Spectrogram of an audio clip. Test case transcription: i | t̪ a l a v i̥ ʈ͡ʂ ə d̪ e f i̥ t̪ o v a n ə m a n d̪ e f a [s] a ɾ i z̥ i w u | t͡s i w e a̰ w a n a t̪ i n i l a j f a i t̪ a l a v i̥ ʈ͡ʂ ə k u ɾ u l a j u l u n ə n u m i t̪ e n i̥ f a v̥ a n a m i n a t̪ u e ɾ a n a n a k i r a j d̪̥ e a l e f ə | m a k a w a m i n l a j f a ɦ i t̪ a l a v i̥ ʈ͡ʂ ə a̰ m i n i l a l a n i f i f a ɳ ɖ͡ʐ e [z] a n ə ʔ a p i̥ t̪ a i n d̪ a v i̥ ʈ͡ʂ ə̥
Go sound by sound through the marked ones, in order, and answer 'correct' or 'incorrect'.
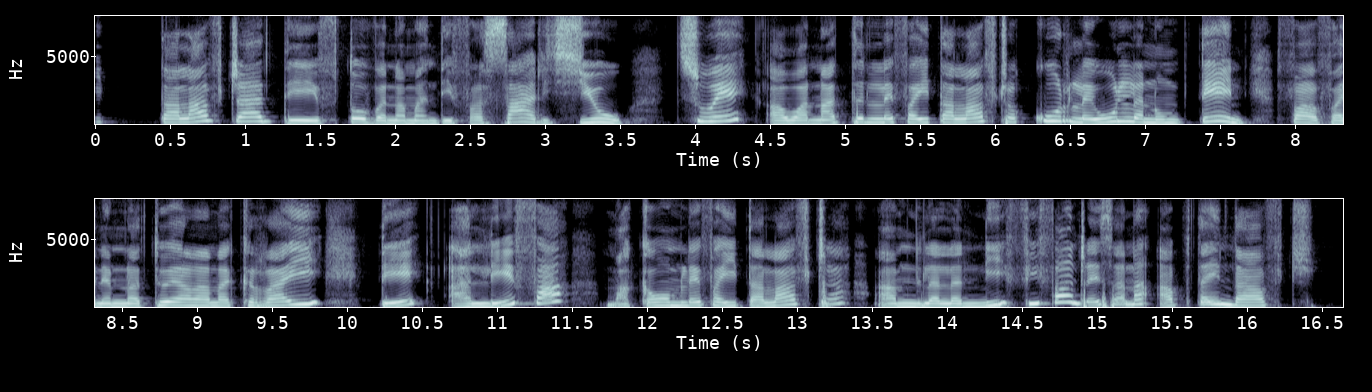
correct, incorrect: s

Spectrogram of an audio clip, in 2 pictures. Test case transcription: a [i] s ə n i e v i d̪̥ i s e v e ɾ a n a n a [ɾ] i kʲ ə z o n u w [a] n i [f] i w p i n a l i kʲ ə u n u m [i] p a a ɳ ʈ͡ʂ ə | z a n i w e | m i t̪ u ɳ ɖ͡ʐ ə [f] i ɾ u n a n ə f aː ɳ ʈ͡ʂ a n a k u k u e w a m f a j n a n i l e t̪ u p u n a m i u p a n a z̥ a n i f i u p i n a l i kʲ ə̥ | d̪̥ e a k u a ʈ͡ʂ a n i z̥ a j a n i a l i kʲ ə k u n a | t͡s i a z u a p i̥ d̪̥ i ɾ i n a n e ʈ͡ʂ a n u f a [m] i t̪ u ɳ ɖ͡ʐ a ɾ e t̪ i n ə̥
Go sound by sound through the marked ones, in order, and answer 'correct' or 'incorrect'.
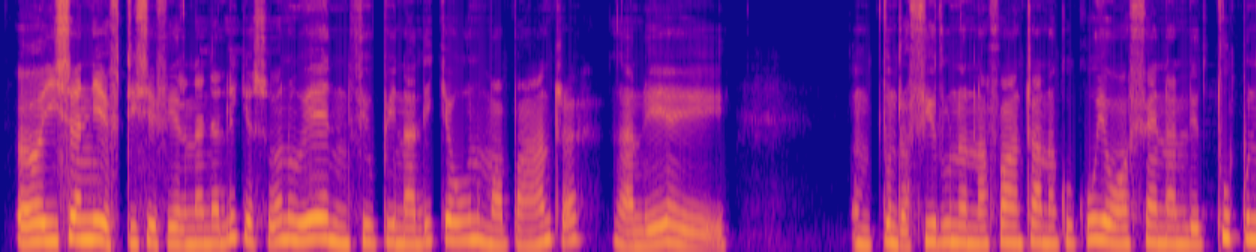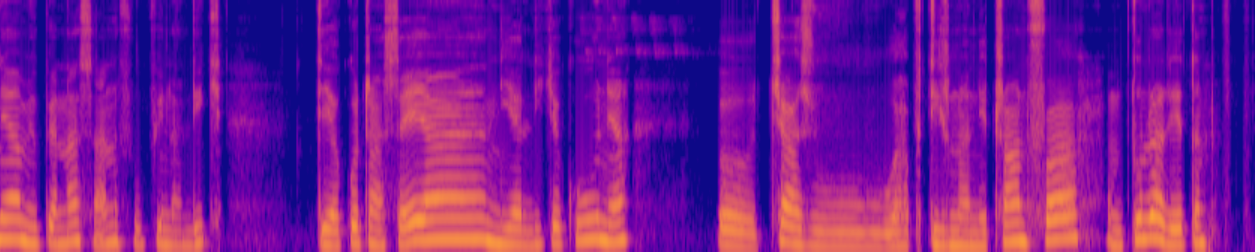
correct, incorrect: l, incorrect: e, correct, incorrect: a, correct, correct

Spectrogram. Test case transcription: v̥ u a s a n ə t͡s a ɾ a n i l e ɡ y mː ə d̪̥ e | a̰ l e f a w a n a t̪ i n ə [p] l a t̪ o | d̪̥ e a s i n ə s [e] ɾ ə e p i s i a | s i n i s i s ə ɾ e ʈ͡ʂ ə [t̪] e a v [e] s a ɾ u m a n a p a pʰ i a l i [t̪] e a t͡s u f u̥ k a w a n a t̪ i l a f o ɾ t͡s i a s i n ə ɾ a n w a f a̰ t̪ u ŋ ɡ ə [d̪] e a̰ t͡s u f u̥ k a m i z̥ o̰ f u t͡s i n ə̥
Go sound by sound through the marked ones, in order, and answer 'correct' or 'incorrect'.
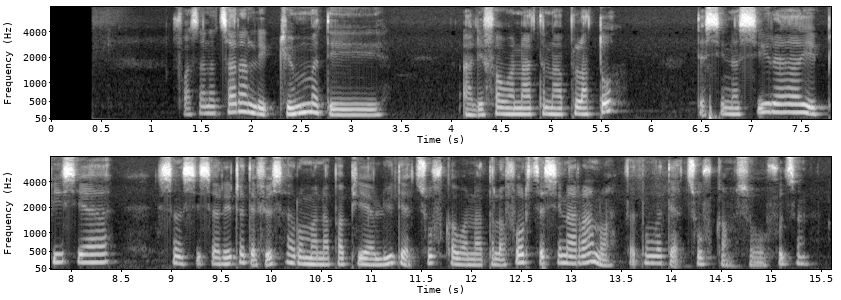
correct, incorrect: i, incorrect: d̪, correct, incorrect: d̪, correct

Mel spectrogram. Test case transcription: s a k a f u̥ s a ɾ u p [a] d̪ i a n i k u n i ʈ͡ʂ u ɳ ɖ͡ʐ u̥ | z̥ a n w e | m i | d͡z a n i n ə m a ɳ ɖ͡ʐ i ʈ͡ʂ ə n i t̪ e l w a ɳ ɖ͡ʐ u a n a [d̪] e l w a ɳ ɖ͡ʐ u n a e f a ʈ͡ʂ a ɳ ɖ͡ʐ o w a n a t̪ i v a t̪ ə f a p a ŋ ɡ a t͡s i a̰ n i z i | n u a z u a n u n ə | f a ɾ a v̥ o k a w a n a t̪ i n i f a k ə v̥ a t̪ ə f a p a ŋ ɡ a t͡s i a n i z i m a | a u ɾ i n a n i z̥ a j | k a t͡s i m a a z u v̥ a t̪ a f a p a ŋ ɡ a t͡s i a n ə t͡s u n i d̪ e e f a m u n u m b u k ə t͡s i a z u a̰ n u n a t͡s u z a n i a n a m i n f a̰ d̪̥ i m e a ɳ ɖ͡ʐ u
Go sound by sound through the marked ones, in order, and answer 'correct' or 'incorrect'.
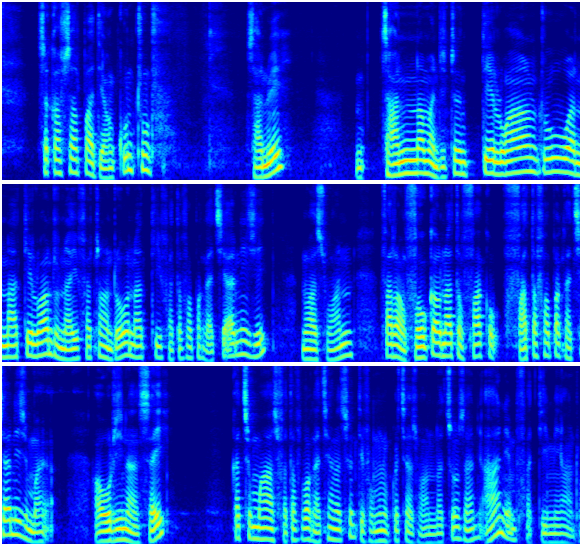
correct, incorrect: t̪

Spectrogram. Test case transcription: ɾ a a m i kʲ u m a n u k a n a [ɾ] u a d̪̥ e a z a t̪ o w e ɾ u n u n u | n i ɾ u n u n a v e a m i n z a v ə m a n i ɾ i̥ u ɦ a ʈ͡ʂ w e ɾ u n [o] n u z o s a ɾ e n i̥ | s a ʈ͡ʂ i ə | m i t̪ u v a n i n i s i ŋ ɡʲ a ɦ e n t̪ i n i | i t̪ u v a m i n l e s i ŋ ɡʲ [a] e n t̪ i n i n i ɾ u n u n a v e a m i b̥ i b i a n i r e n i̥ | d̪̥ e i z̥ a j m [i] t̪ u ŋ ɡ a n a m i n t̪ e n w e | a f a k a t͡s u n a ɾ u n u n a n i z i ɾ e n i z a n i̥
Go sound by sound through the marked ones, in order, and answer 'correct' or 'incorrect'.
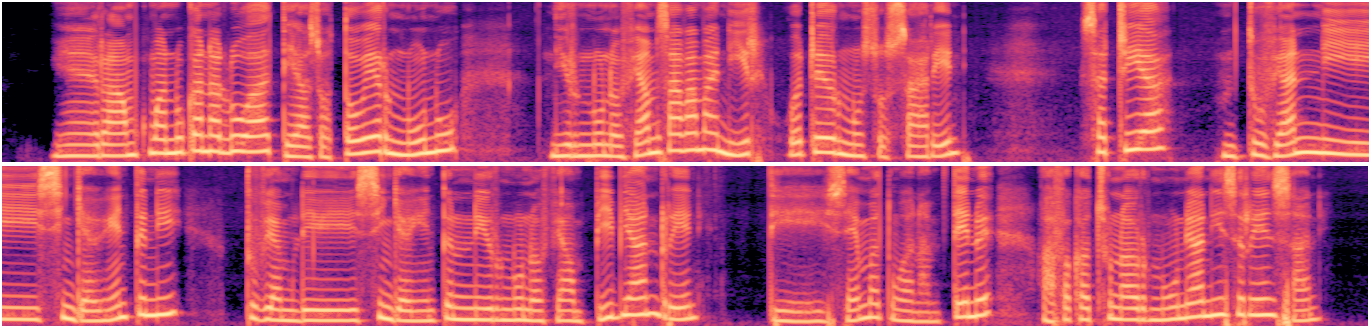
incorrect: l, incorrect: u, correct, incorrect: a

